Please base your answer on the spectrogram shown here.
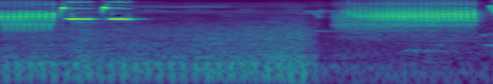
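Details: Belgian canary training song fragment: short buzzy trill, two sharp whistled notes, a quiet gap, then a loud rolling pulsed trill.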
